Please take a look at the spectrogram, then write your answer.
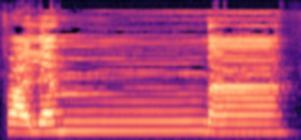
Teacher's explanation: کیونکہ خالی الف آ رہا ہے، یہ 2 کاؤنٹ مد بن رہا ہے، مد طبی. ٹھیک ہے، اس لیے اس کو مجھے لمبا بھی کرنا ہے.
